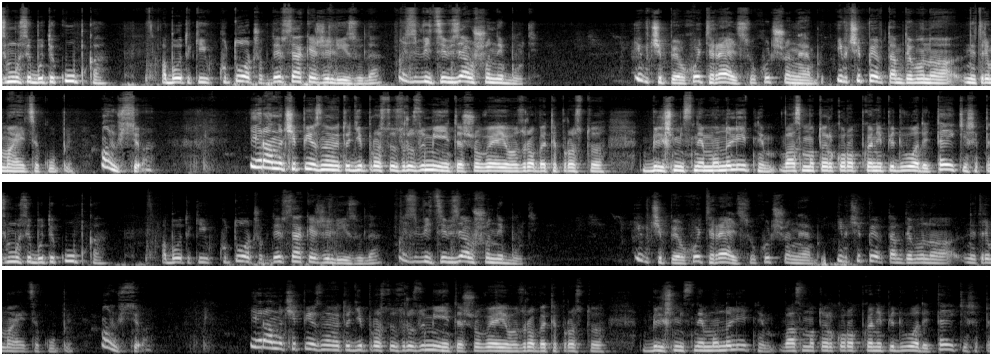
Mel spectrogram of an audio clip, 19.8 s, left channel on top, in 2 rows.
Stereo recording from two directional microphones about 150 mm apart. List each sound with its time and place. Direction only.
0.0 s speech: 10° left (ahead or behind)
1.5 s speech: 20° left (ahead or behind); by 5.2 s 5° left (ahead or behind)
6.3 s speech: 10° left (ahead or behind); by 7.8 s 5° right (ahead or behind)
7.9 s speech: 15° left (ahead or behind)
8.3 s speech: 35° left (ahead or behind)
12.4 s speech: 45° left (ahead or behind)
